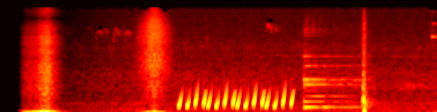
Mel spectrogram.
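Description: Sound effects of an animated logo intro: two short whooshes, then a quick run of about a dozen cartoon pops. These are followed by a held chime-like tone, ending in one sharp click.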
